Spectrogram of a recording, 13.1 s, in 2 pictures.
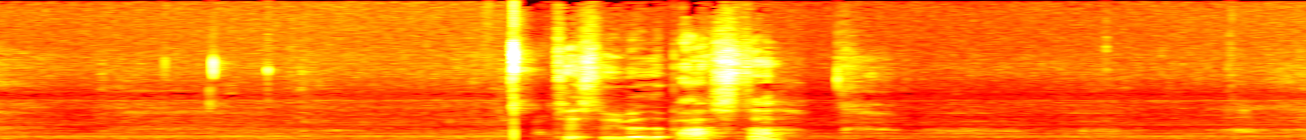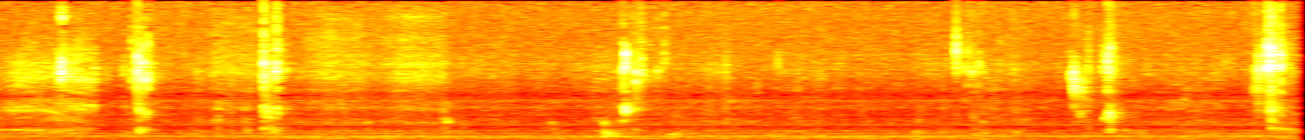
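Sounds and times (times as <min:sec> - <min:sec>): faint steady hum: 0:00.0 - 0:13.0
person chewing: 0:06.2 - 0:13.0.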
